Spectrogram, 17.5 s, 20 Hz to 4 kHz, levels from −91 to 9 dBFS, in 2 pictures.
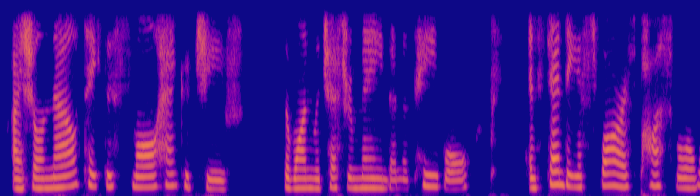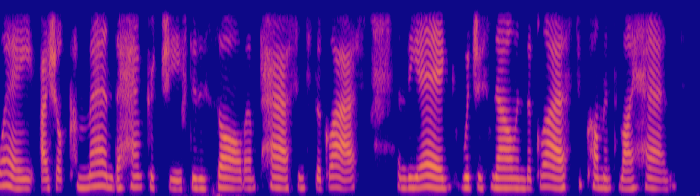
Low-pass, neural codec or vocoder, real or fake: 3.6 kHz; codec, 16 kHz, 4 kbps, X-Codec, WavLM features, trained on Multilingual LibriSpeech; fake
